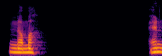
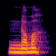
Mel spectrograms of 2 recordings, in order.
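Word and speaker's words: नमः: and the last part namah and the right way to pronounce this is om not om not om om and then the last one namah not namaha namaha is a wrong pronunciation or namaha is also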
